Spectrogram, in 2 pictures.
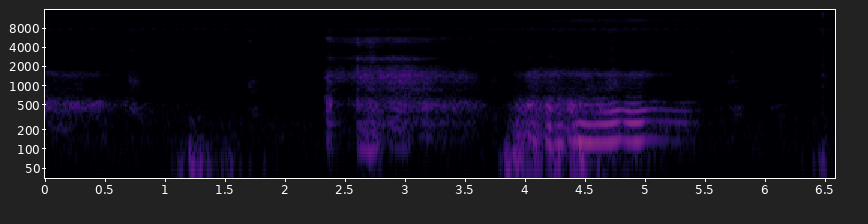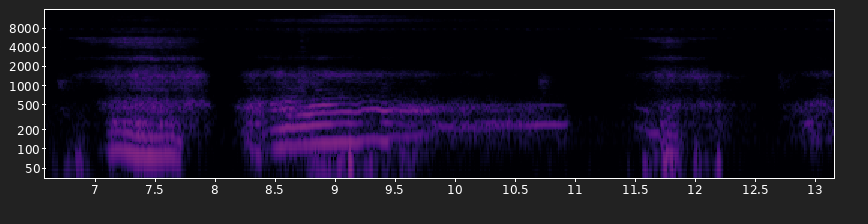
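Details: Rattling snores on each in-breath, about 13 a minute, with quiet pauses between breaths; from an 8-minute snoring sound-effect recording.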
